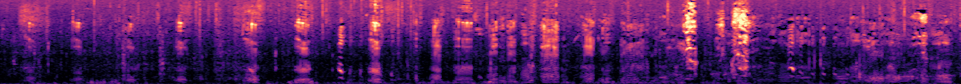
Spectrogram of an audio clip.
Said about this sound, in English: was feeding a pen full of pigs, including a handful of extremely cute piglets.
